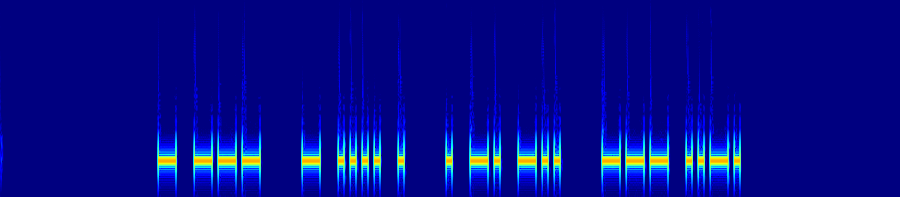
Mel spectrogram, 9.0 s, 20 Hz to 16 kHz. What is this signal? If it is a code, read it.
Morse code, heard as a keyed tone, about 20 wpm, 700 Hz. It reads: TO THE END OF
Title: Speed-Racing - Sets of 4 Words 17wpm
